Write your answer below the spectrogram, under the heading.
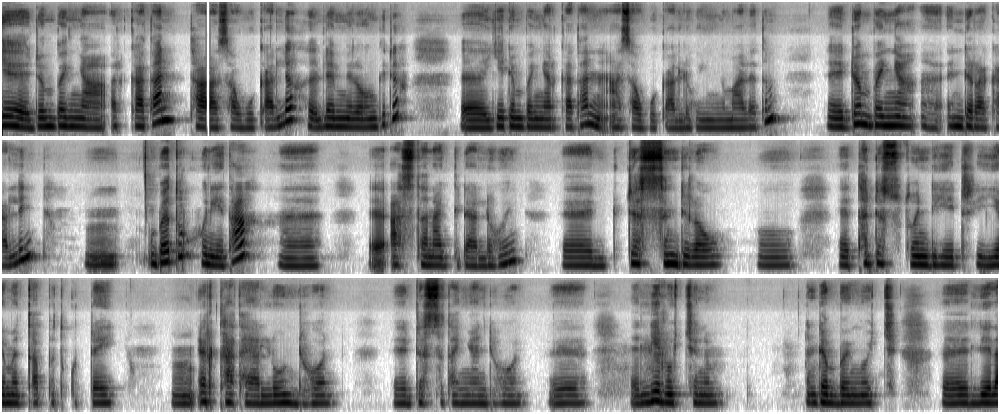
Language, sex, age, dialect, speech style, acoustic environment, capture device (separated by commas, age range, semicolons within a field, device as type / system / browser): Amharic, female, 25-34, Ethiopia - Addis Ababa, happy; excited, people talking, mobile / Linux / Chrome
